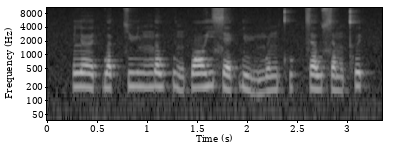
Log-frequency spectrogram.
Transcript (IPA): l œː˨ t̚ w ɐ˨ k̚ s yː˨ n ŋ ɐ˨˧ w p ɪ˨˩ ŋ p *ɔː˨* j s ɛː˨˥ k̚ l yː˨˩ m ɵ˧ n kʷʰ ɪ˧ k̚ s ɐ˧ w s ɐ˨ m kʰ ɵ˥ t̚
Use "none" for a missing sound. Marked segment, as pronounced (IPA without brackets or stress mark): ɔː˨˧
